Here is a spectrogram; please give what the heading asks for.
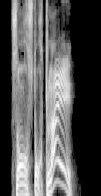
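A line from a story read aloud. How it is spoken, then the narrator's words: Greedy slobbering wolf call. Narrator (German): rief der Wolf und sabberte vor Gier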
